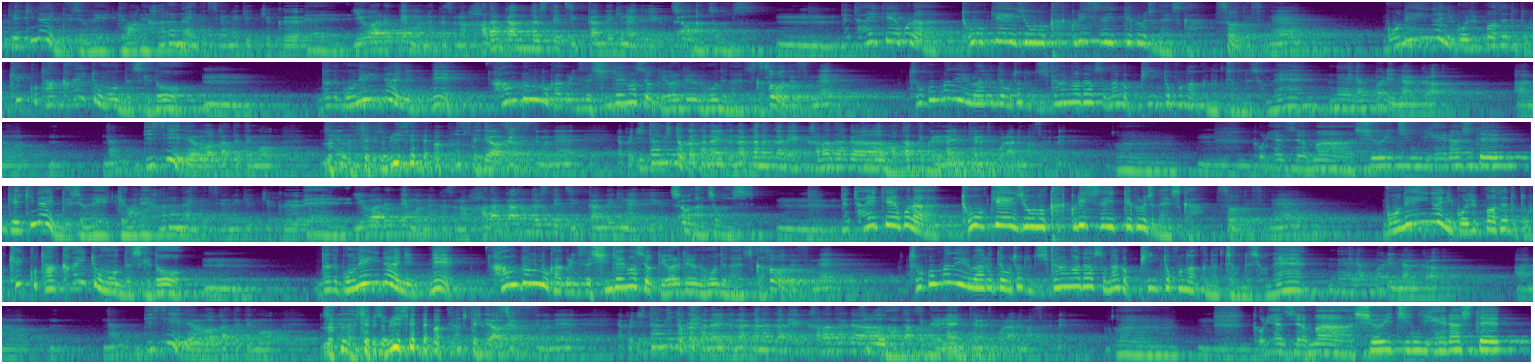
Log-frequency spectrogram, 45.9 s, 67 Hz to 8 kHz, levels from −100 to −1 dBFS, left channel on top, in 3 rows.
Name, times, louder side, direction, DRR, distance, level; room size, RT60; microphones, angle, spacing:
voice 1, 0.0-1.5 3.0-3.5 6.7-7.4 8.4-12.0 13.8-17.1 18.4-19.9 20.2-23.0 24.3-28.4 33.8-35.5 39.3-40.3 41.7-42.4 42.8-45.6, right 5 dB, 85° right, 12 dB, 0.4 m, -26 dB
voice 2, 1.2-3.0 3.5-7.0 7.7-8.4 12.2-13.1 17.3-17.8 22.9-23.7 28.6-29.8 30.4-31.2 31.6-34.1 35.1-41.3 42.6-43.3, left 1 dB, 85° left, 4 dB, 1.5 m, -31 dB
21.0 x 8.6 x 2.2 m, 2.3 s
head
